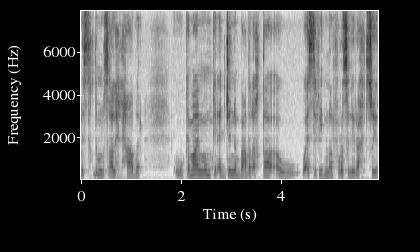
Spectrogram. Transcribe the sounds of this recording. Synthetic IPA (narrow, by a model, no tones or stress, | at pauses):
last̪ḁxd̪ɪmlsˤɑːlɪħɪlħɑːðˤɨɾ | wkamaːnmʊmkɪnʔat̪̚d͡ʒanːɪbːɑʕðˤɪlʔɑ̰xt̪ˤɑːʔa̰wʔa̰st̪afiːd̪mɪnɪlfʊɾˤɑsˤʔɪlːiɾˤɑːħt̪sˤiːɾ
